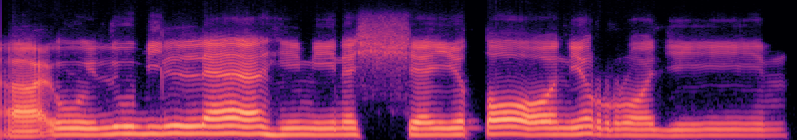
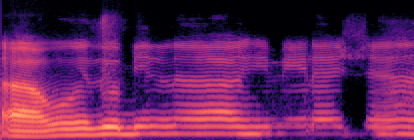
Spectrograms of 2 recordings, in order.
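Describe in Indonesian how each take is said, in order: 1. Setiap huruf dilafalkan dengan jelas. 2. Ada beberapa huruf yang tidak jelas. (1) "Semua hurufnya jelas" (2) "Bukan ... ada yang huruf enggak jelas"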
